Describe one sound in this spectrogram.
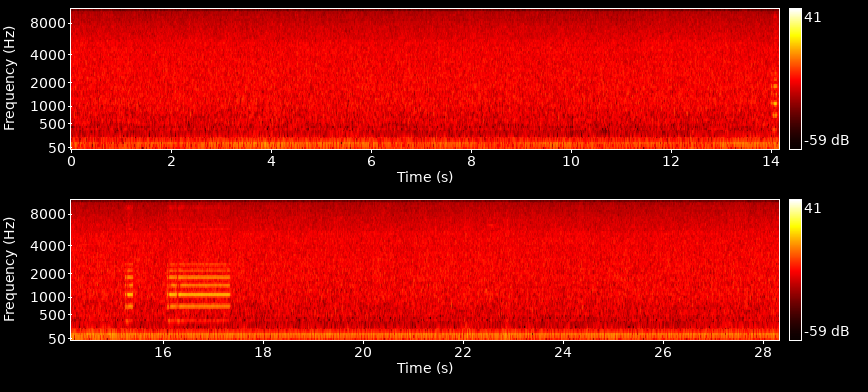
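Rain patters down steadily.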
